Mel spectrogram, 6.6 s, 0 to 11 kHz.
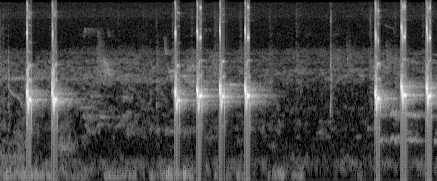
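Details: Sooty-headed bulbul (trucuk) giving a 'ropel' burst of song that reportedly makes other bulbuls join in: groups of two, four and three loud, explosive notes spaced about 0.35 seconds apart, with faint low rumbling early on.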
